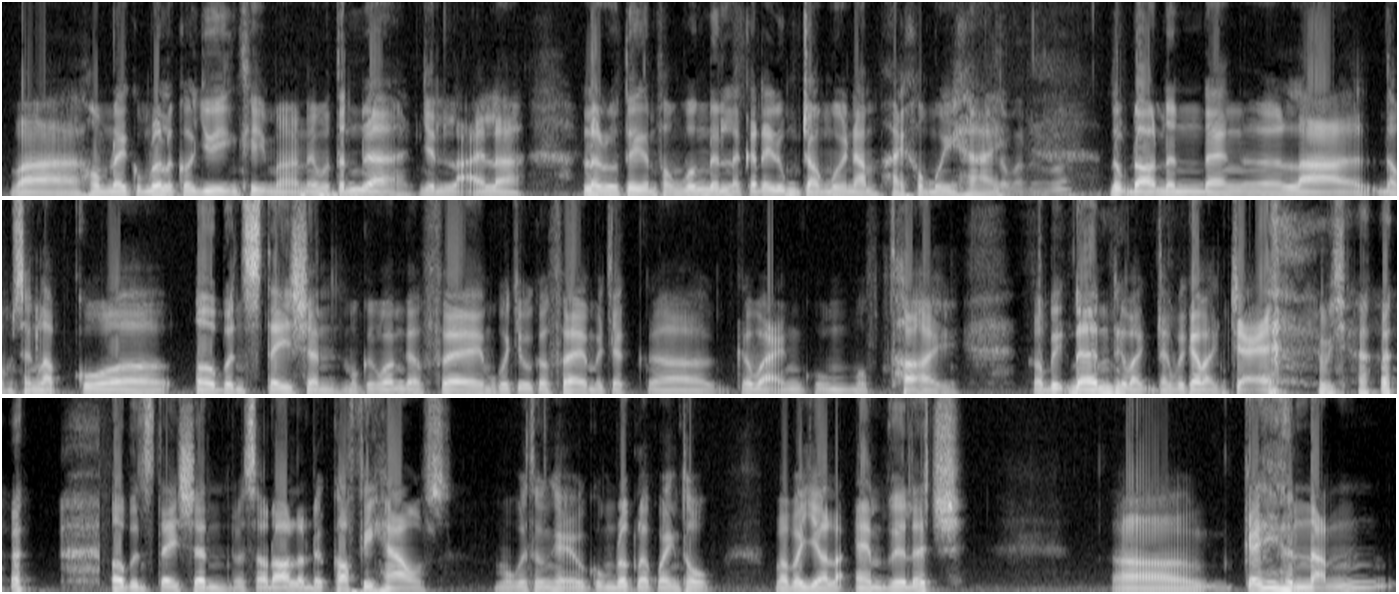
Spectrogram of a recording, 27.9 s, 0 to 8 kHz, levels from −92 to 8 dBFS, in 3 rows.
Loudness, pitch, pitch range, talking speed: -14 LUFS, 115 Hz, 105-130 Hz, 215 wpm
